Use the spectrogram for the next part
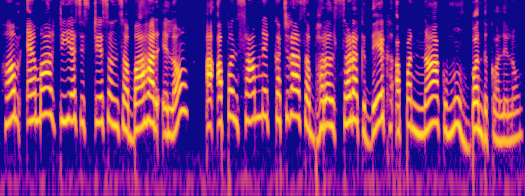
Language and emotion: Maithili, disgusted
